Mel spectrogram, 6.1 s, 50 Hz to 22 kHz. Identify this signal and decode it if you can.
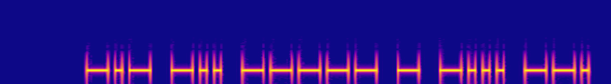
Morse code, heard as a keyed tone, about 17 wpm, 700 Hz. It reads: KD0TBG
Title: USA Call Signs Repeated 3x 17wpm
